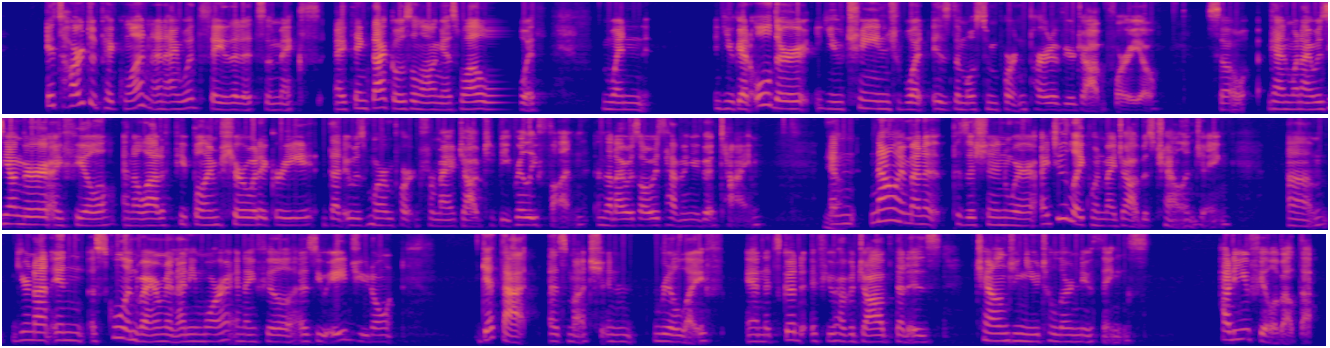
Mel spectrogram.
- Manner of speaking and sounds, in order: static; distorted speech
- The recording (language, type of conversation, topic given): English, unstructured, What kind of job makes you excited to go to work?
- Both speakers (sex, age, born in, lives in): female, 25-29, United States, United States; male, 30-34, United States, United States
